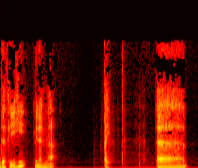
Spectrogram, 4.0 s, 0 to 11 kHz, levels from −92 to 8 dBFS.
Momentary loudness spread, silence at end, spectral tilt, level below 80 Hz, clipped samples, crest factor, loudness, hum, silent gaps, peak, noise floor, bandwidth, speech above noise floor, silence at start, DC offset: 10 LU; 0.25 s; -5 dB/octave; -56 dBFS; under 0.1%; 24 dB; -26 LUFS; none; none; -4 dBFS; -70 dBFS; 8.8 kHz; 45 dB; 0 s; under 0.1%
